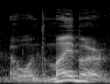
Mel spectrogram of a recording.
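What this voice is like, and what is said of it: Russian-accented Mickey Rourke impression. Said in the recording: “Mickey Rourke... We're using a Russian accent.”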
